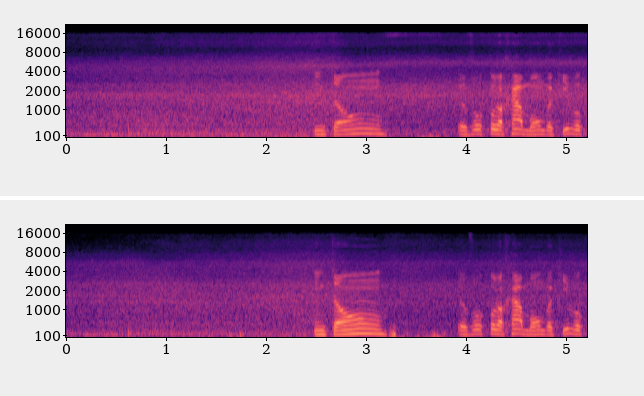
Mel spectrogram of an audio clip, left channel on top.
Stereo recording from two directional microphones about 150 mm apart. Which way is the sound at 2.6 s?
60° right (ahead or behind).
